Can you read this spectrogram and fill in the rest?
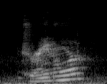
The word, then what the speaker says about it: Draenor: The new World of Warcraft expansion, Warlords of Draenor.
